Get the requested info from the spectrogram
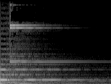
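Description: A backing music track fades out, and about a quarter second in a single bell-like metallic chime is struck and rings away.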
